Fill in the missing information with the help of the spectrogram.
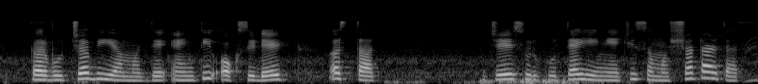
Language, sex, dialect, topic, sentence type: Marathi, female, Varhadi, agriculture, statement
